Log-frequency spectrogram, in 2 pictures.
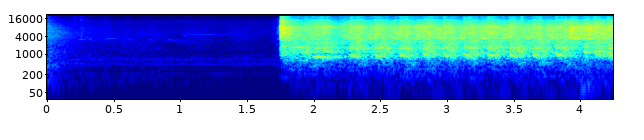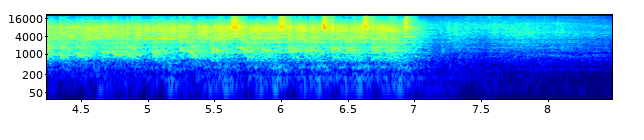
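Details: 2001 Cummins dually, 56 block rebuilt with 53 rotating assembly, fresh rings/bearings, 50hp VCO injectors, first start after repair: five seconds of steady cranking at three to four beats a second, then catches into a quieter, even idle; normal start and idle.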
